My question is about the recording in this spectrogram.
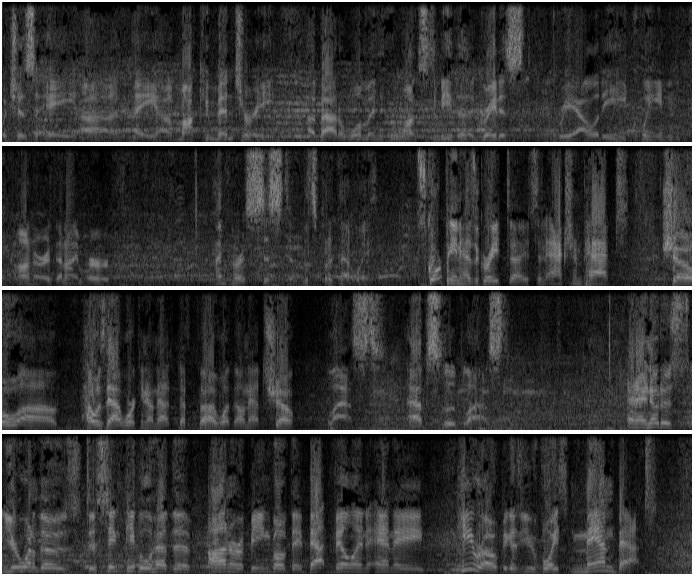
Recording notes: We're live from Wizard World STL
